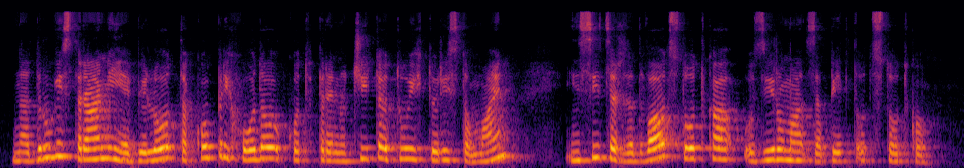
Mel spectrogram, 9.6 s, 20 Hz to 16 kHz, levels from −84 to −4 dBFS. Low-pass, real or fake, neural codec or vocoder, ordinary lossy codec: 10.8 kHz; real; none; Opus, 16 kbps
